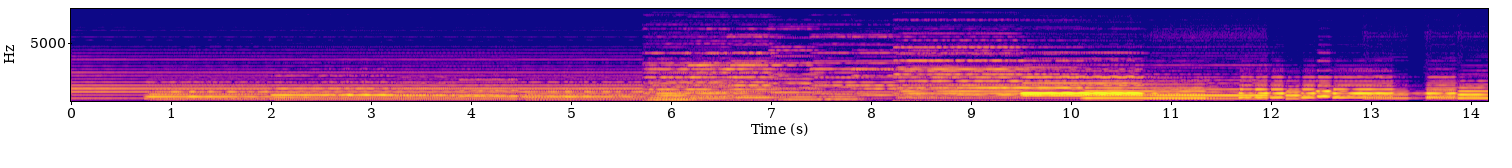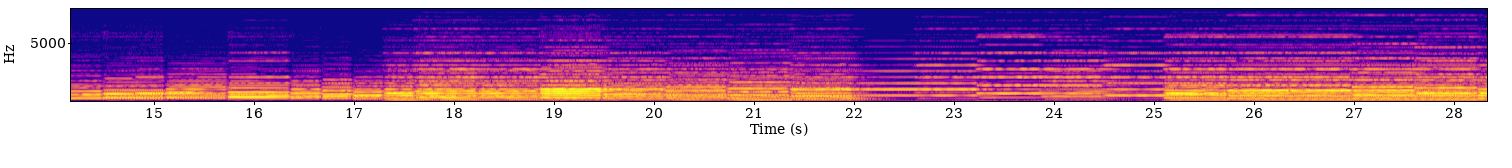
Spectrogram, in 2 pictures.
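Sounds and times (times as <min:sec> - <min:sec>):
five wind instruments: 0:00.0 - 0:28.3
organ: 0:01.0 - 0:11.6, 0:17.3 - 0:22.1, 0:22.8 - 0:28.3.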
